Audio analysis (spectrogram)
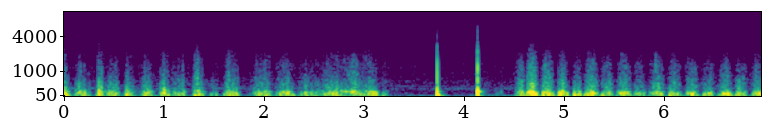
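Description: A yellow jumbo wax crayon held in the fingers colors a small stretched cotton canvas panel with quick, scratchy strokes, giving a steady, low, thumping rhythm. Midway the strokes stop for about a second, broken by two sharp, bright clicks. Then the rhythmic scratching resumes.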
